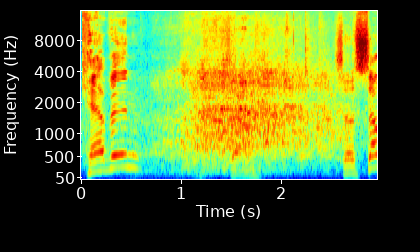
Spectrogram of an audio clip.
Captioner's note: laughter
